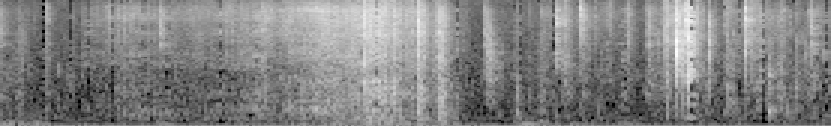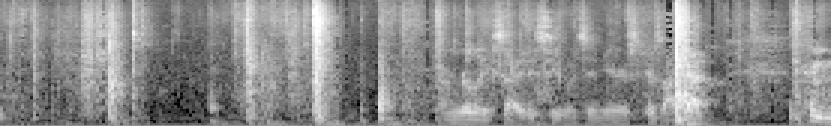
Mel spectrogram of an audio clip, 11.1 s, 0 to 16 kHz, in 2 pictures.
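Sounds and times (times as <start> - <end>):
packing tape scraping: 0.6 - 9.3.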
